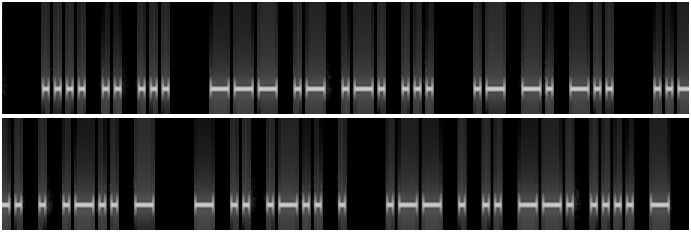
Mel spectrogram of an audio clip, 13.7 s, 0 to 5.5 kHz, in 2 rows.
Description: Morse code, heard as a keyed tone, about 20 wpm, 600 Hz. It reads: HIS OARS AND FELT TILE WEIGHT
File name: the old man and the sea / the old man and the sea part 1 20wpm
